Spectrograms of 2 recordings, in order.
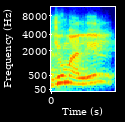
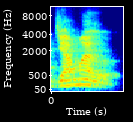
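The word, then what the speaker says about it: جمل: Minal jumalil atiyati. Jumal itu jamak. Jamak dari jumlah. Jangan dibaca juga jamal. Jamal bermakna naqah onta. Salah baca ya. Jumal itu jumal bacanya.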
